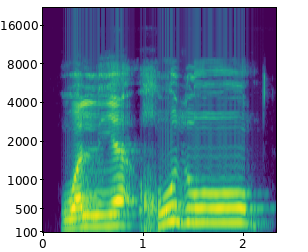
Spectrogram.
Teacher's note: یا کو حمزہ کے سامنے آئیں گے، جھٹکا دیں گے، خا کو موٹا ادا کریں گے، دال کو واو کے سامنے آئیں گے، واو مد ہے، 1 دار میں کھینچیں گے۔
